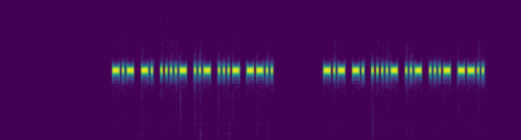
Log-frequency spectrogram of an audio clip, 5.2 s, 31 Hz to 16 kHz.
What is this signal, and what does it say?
Morse code, heard as a keyed tone, about 48 wpm, 700 Hz. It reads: KN4UVZ KN4UVZ
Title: USA Call Signs - 6 Characters - Repeated 2x - 50wpm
